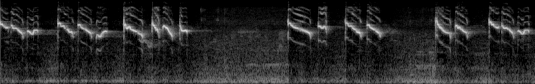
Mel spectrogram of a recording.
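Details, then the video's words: Oriental white-eye giving a persistent, insistent song: high thin whistled phrases, each of several quick downslurred notes, delivered in short bursts separated by brief pauses. "Suara Ngotot Pleci dakun"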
